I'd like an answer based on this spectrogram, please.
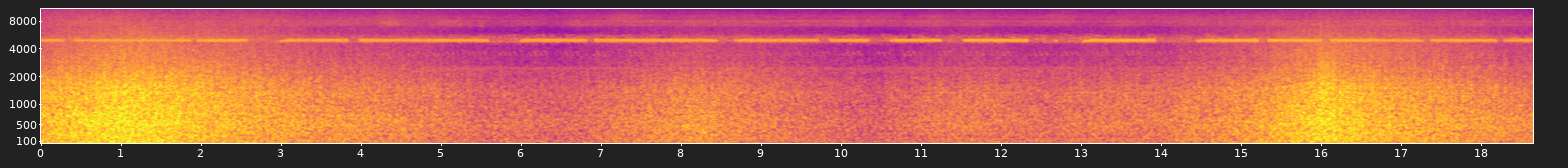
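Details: Crickets chirp in short, regular high bursts with brief gaps between them. Loud waves crash and recede beneath, swelling heavily near the beginning and again toward the end.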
